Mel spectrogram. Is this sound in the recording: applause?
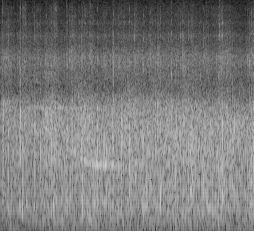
yes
